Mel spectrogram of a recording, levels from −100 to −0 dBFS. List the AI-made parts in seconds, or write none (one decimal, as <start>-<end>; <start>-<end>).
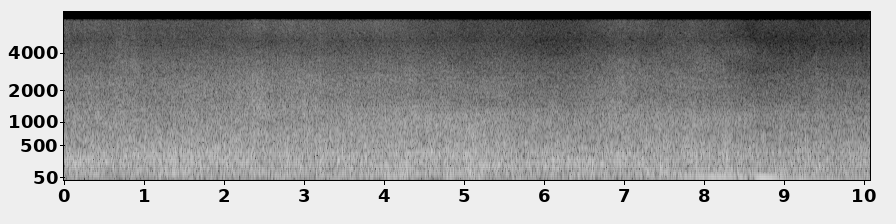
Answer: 3.1-6.7; 7.6-9.2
